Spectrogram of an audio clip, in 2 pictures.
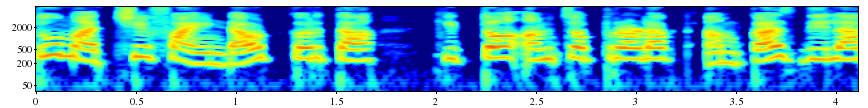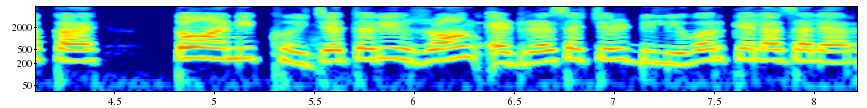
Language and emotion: Goan Konkani, neutral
